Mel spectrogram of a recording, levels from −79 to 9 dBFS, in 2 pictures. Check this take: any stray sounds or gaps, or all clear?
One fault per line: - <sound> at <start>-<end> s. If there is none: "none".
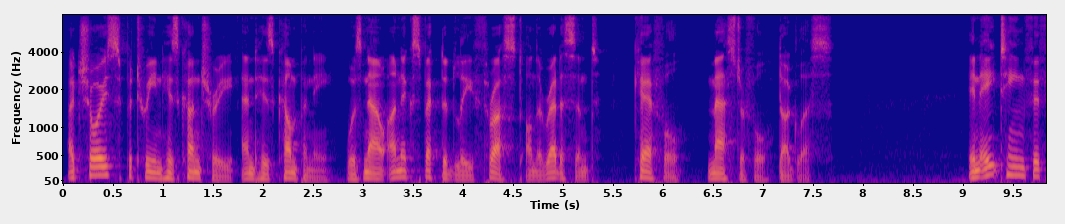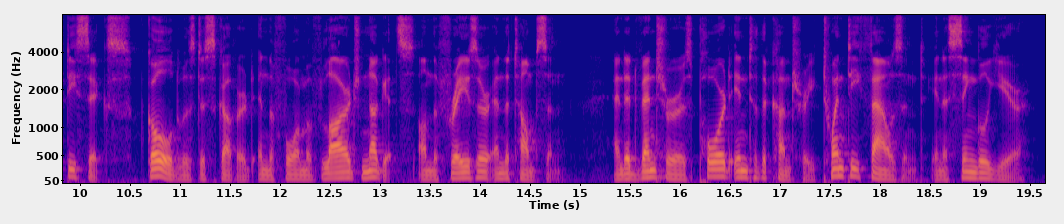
none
